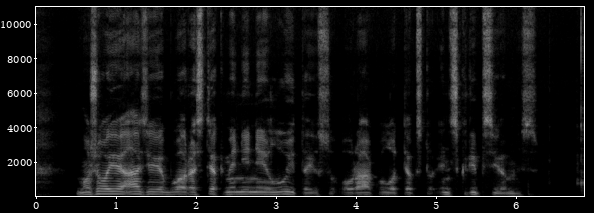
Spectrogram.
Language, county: Lithuanian, Vilnius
